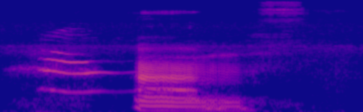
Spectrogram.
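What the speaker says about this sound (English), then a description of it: "I hope you enjoyed the cats today" A single cat meows twice in quick succession, a thin rising call followed by a louder, fuller drawn-out meow, close and clear against a quiet background.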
